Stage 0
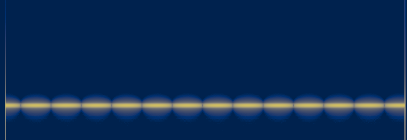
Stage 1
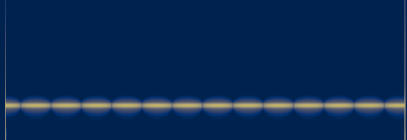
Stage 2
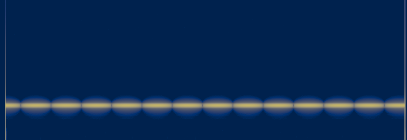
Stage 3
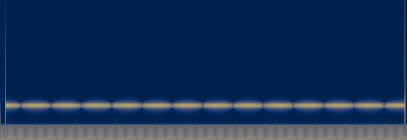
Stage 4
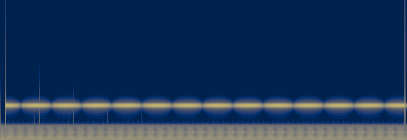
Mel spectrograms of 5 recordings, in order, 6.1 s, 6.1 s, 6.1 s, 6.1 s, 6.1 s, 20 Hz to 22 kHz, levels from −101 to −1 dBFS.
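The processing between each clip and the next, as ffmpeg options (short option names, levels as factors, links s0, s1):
-af "bass=f=250:g=10,treble=f=4000:g=12,volume=0.562"
-af anull
-af "aeval=exprs='val(0)+0.01*(sin(2*PI*60*n/s)+sin(2*PI*2*60*n/s)/2+sin(2*PI*3*60*n/s)/3+sin(2*PI*4*60*n/s)/4+sin(2*PI*5*60*n/s)/5)':c=same,volume=0.422"
-filter_complex "[0:a]asplit=2[s0][s1];[s1]adelay=511,lowpass=f=1100:p=1,volume=0.178,asplit=2[s2][s3];[s3]adelay=511,lowpass=f=1100:p=1,volume=0.53,asplit=2[s4][s5];[s5]adelay=511,lowpass=f=1100:p=1,volume=0.53,asplit=2[s6][s7];[s7]adelay=511,lowpass=f=1100:p=1,volume=0.53,asplit=2[s8][s9];[s9]adelay=511,lowpass=f=1100:p=1,volume=0.53[s10];[s0][s2][s4][s6][s8][s10]amix=inputs=6:normalize=0,volume=2.37"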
